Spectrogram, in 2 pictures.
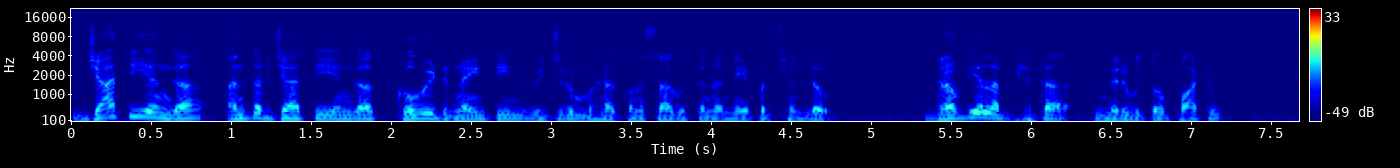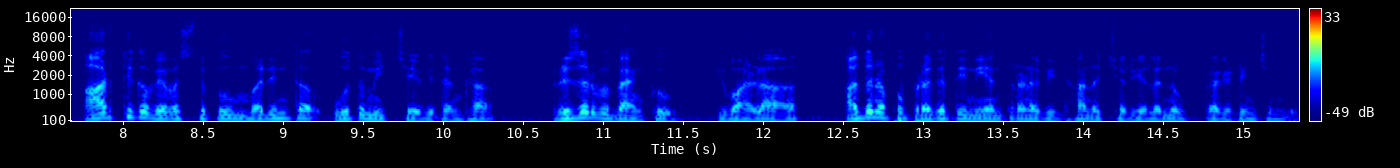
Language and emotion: Telugu, neutral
